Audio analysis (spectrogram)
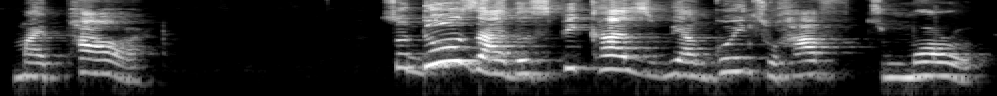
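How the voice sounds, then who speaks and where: High-voiced woman giving an emphatic pep talk. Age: 40s. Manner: emphatic and exhorting, with repeated rallying phrases. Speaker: conference host and women's coach. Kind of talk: motivational talk to an online audience.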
